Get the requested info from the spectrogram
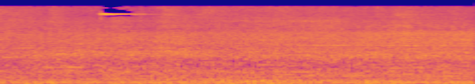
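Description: Busy market ambience: a crowd of shoppers chattering over a steady low rumble.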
